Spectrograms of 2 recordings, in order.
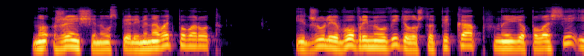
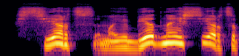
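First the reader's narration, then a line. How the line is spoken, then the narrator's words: Moan. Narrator (Russian): простонала она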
